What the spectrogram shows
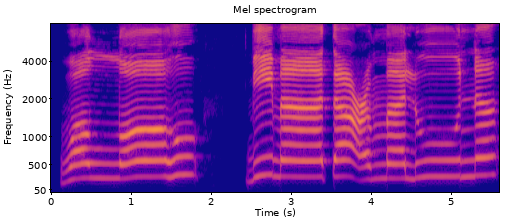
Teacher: اللہ کا نام پر پڑھا جائے گا کیونکہ اللہ کے نام سے پہلے زبر ہے۔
